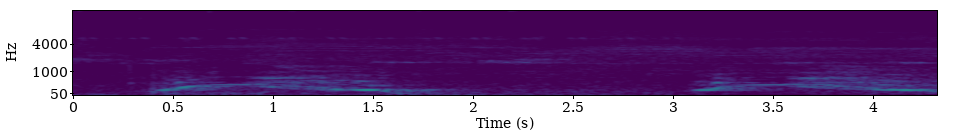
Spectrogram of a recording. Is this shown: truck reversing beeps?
no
